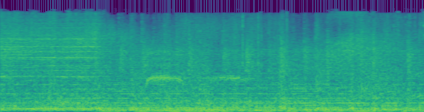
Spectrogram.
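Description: A crow caws twice in quick succession, harsh, over a dense, rumbling wash of low ambient noise that fills the whole recording.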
